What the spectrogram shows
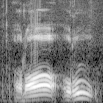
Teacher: ketika dia berharakat fathah dan damah maka dia dibaca tafkhim ro ru ketika dia berharakat kasrah maka dia dibaca tarkik tipis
